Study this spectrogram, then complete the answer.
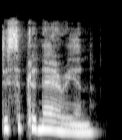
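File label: "disciplinarian", English, British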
